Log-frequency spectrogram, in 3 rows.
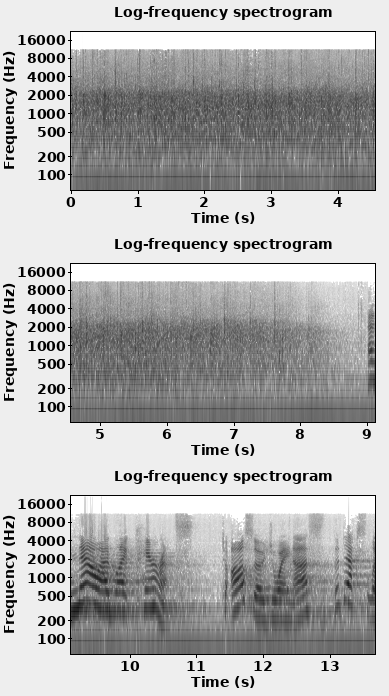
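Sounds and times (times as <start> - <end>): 
audience applauding: 0.0 - 8.8
speech: 9.1 - 10.8, 11.4 - 13.6.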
